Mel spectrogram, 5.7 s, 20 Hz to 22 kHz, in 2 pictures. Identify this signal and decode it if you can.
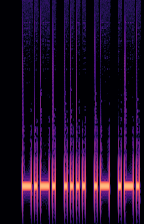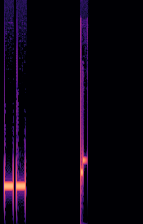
Morse code, heard as a keyed tone, about 20 wpm, 700 Hz. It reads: CHARM
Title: Build A Word - 1 Letter At A Time - 5-Letter Words - 20wpm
